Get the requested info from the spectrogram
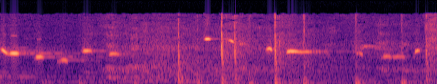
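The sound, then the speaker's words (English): A person whistles an idle, wandering tune, short notes and a few held pitches, with soft knocks and background noise underneath and no talking. “That's not waiting on the Lord. That's not with the whistling.”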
